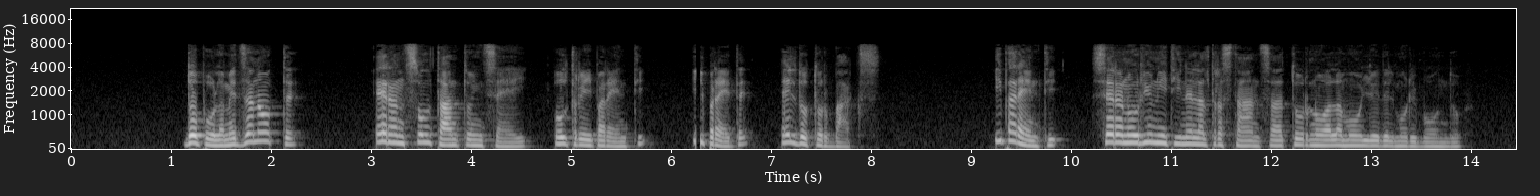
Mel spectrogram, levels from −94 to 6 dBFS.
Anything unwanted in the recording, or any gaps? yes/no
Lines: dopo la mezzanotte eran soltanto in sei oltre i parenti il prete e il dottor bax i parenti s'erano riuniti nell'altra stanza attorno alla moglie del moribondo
yes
